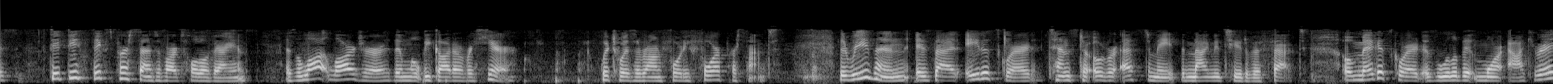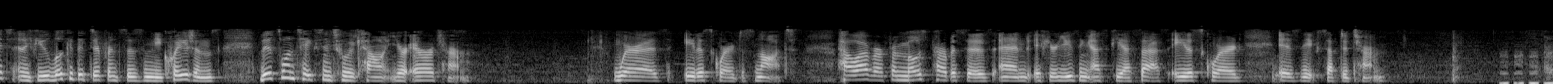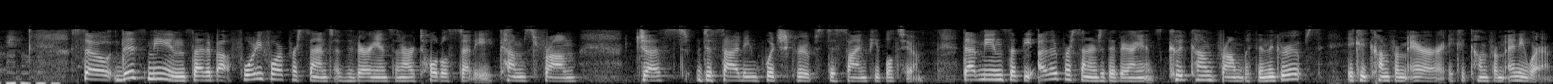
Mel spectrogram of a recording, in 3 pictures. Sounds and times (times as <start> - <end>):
Speech: 0.0 - 5.2, 6.0 - 7.8, 8.4 - 20.3, 21.6 - 29.4, 31.4 - 36.8, 37.4 - 46.5.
